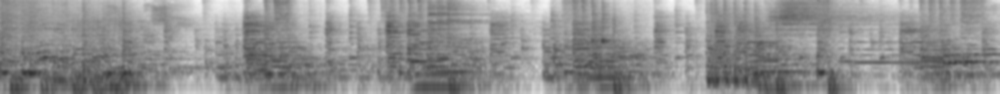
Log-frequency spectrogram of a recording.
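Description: A live rock band playing: drum kit, electric guitars and bass guitar together. The band drops back twice and comes in again suddenly.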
